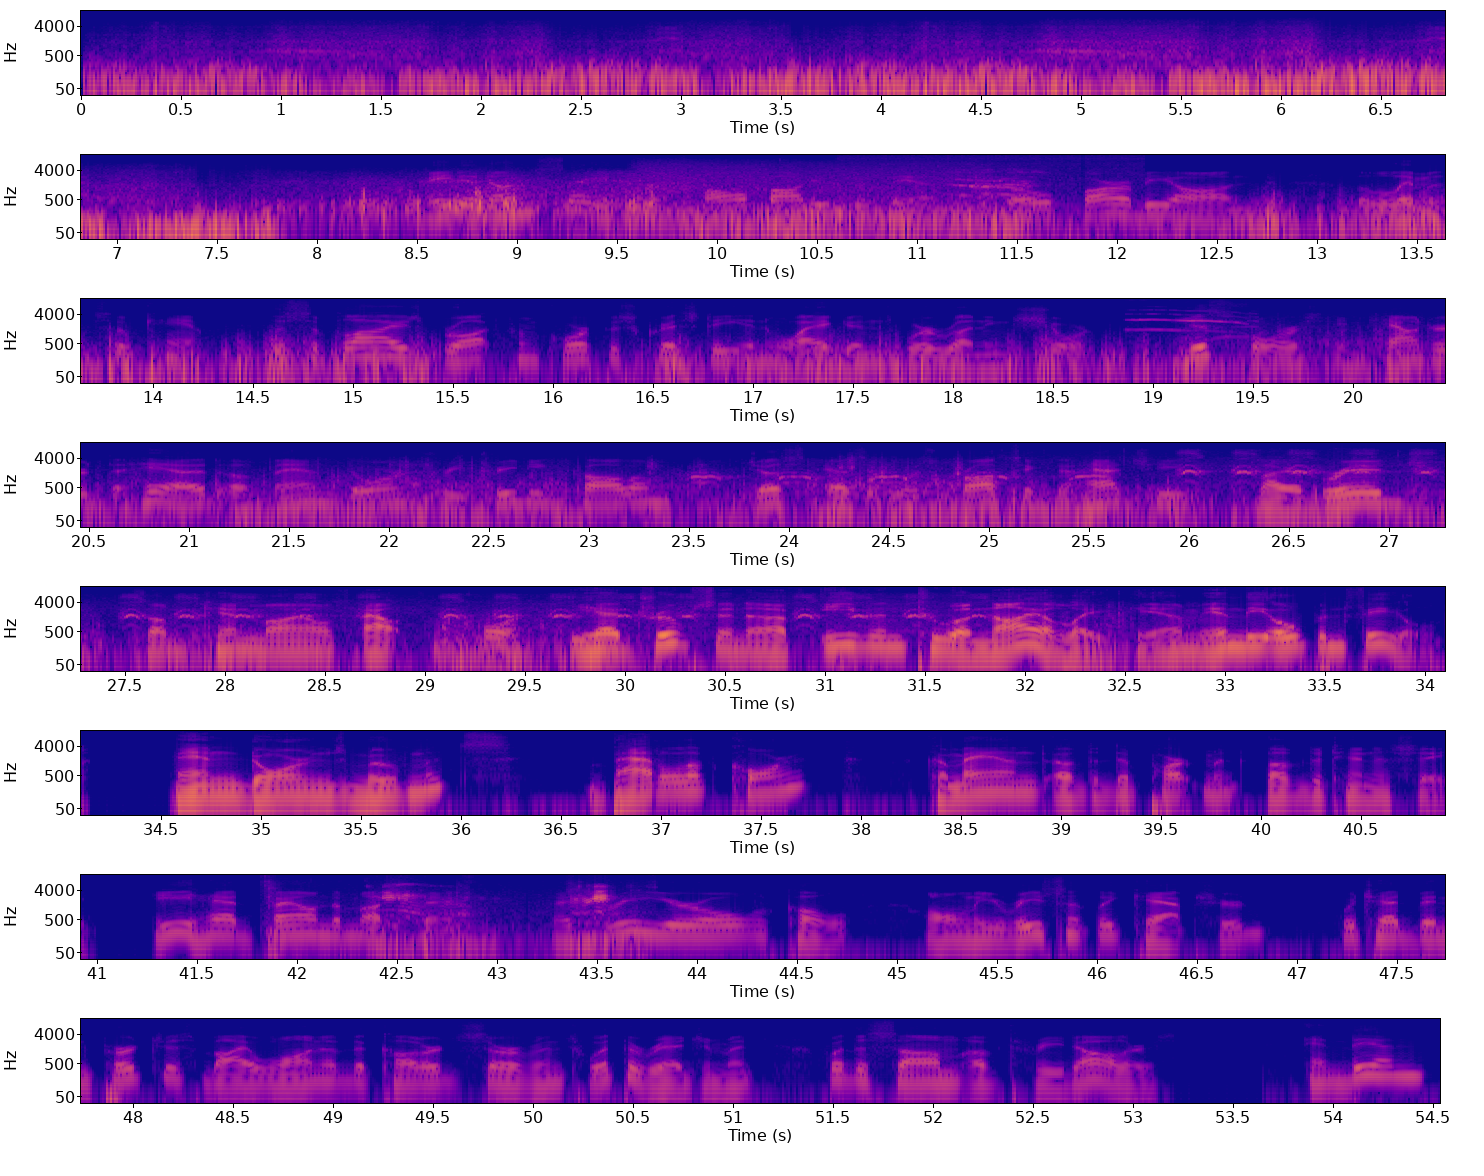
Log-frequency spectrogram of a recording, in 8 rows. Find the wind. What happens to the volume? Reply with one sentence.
The loudness of the wind goes down.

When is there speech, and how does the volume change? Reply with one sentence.
You can hear the speech from 8.5 to 53.1 s, getting louder then quieter; and briefly from 53.9 to 54.5 s.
